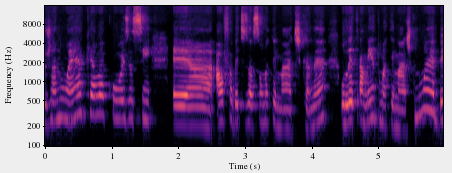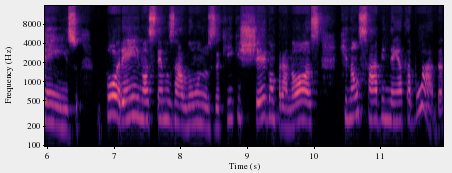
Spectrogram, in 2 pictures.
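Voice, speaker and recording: Against a quiet background, ordinary pitch variation marks speech at a moderate pace. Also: woman. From Goiás, Brazil. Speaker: math teacher. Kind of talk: podcast interview. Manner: halting with false starts.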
